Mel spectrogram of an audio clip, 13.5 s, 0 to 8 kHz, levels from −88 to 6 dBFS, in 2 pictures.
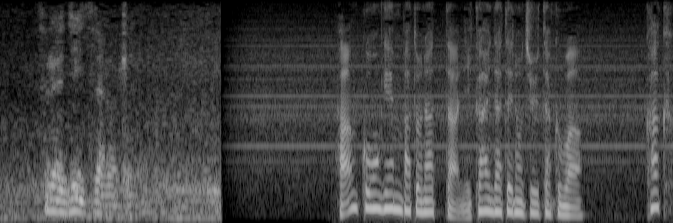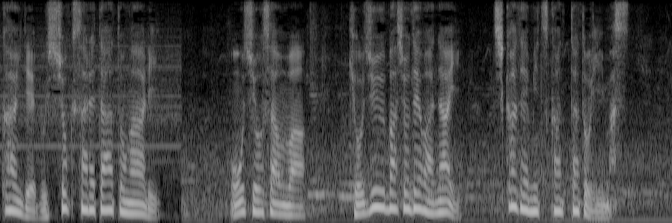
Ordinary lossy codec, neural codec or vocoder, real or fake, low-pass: none; none; real; none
